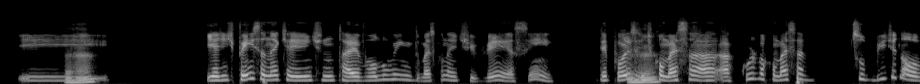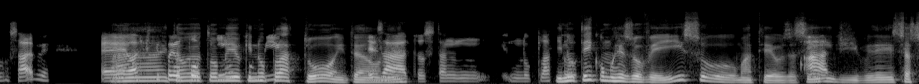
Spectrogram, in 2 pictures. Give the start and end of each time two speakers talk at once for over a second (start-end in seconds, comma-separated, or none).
10.3-12.1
